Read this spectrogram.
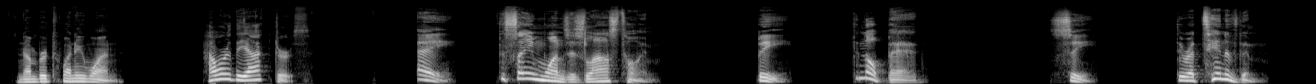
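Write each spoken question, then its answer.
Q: How are the actors?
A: B: They're not bad.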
